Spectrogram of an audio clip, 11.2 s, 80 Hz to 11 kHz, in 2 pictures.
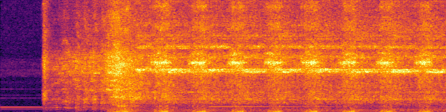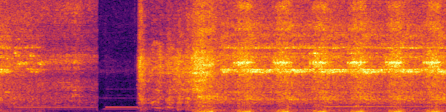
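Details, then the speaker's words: BMW 535xi wagon engine cranks and chuffs twice a second but never catches to a clean idle, even after a throttle valve adaptation; throttle valve won't move and never sweeps at key position two. A blown powertrain fuse in the DME e-box was the cause. "well she's still not wanting to run correctly and even though i went and did a throttle valve adaptation i can't seem to get this throttle valve to move or anything"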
